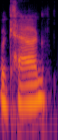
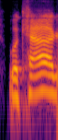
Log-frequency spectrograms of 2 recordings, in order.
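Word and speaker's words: WCAG: trivia question but like how do you pronounce it I call it wag um so it was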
